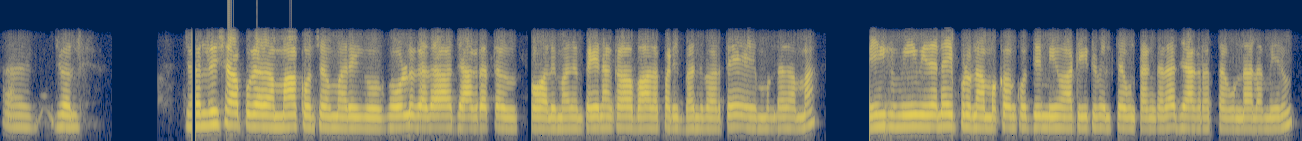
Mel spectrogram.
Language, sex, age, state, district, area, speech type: Telugu, female, 30-45, Telangana, Jagtial, rural, conversation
